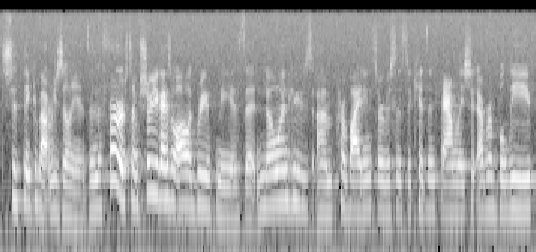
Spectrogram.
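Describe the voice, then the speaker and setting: A middle-aged woman, a university professor, giving an animated, self-deprecating lecture to an audience on a microphone in a lecture room. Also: medium pitch, fast, few pauses, slight background noise, low-quality recording. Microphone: handheld or stand microphone.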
